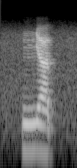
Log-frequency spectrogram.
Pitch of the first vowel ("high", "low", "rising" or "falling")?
low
